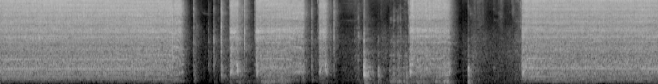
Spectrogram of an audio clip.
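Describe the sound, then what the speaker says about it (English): A slightly dull drill bit bores out spot welds on a Mercury Sable rocker panel, grinding steadily in close, loud bursts broken by several short pauses. "That's, I think, one of the most irritating things drilling, though, is that catch from just as it's ready to come out."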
